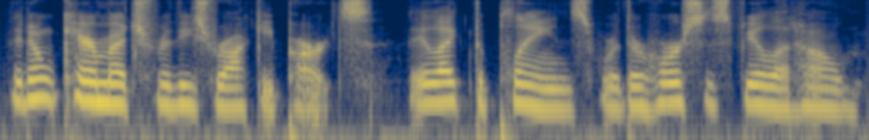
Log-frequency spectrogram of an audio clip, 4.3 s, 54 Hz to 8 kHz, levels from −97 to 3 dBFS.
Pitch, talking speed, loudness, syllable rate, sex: 190 Hz, 250 wpm, -18 LUFS, 5.4 syllables/s, female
